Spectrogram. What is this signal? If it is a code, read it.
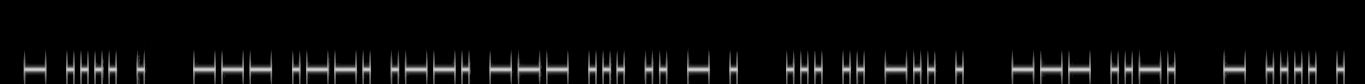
Morse code, heard as a keyed tone, about 17 wpm, 700 Hz. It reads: THE OPPOSITE SIDE OF THE
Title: Sets of 5 Words Encore 17wpm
